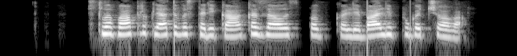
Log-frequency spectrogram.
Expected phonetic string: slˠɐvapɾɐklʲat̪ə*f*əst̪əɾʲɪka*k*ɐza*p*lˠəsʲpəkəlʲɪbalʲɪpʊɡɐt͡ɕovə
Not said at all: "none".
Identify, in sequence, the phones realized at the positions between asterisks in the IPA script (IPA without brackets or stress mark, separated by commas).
v, k, none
